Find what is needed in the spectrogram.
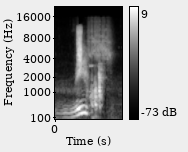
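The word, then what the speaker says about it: Rhys: And he says it's pronounced Evangeline and Reese were the two names I had problems pronouncing, and he's Evangeline and Reese, I believe.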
